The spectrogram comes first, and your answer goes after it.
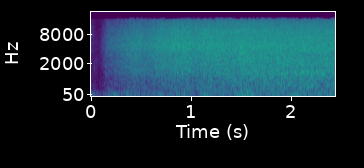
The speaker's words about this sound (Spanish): Así, este es el sonido. Con esa fuerza va el río por Alcalá.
